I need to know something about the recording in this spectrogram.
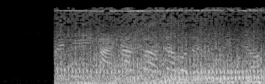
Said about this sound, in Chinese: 上午11点半，一架救援直升机稳稳地落在新开诊的北大人民医院通州院区西南侧的停机坪上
